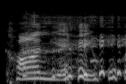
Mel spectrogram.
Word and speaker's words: Kanye: Cayenne West. Kanye West.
